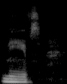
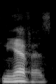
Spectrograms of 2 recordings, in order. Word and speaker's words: Nieves: moving on, Tiffany Nieves, which, by the way, every time I see her name, I want to pronounce it Neves. So thankfully it's Nieves.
